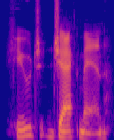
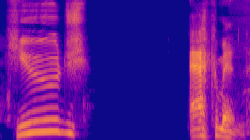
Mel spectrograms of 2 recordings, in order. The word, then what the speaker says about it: Hugh Jackman: You've got Hugh Jackman. Huge Jackman. Hugh Jackman is how it's pronounced.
